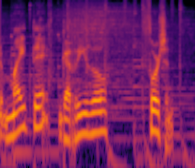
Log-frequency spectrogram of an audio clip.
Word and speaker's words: Maite Garrido Thornton: Today we have Isabel Custer and Maite Garrido Thornton.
